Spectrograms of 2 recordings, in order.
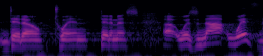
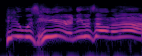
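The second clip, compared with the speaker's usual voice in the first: very high, loud excited yell; excited disciples; 11 dB louder than usual. Retold or imitated. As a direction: burst out with amazing news, imitating excited friends. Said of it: "they're just excited and confused".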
